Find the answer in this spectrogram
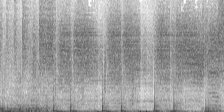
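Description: Drum kit played along to a rock song's recording: snare and bass drum hits, with a cymbal wash over them.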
